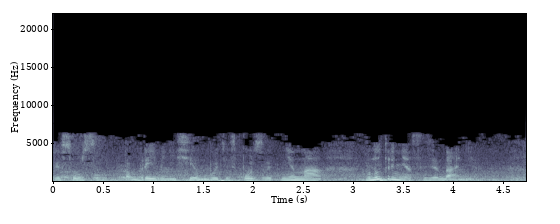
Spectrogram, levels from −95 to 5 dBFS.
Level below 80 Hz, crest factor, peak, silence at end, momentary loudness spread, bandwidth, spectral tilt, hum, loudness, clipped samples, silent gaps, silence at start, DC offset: -30 dBFS; 14 dB; -8 dBFS; 0 s; 8 LU; 6.6 kHz; -7 dB/octave; none; -23 LUFS; under 0.1%; none; 0 s; under 0.1%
